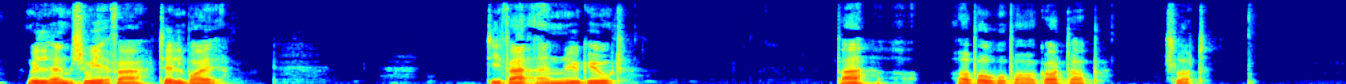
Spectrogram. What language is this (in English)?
Danish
